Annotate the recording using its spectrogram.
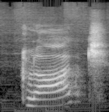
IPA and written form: klɑːk (clock)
